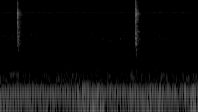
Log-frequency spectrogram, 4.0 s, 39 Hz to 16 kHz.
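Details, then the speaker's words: Zhaoxin/Sagitta RXN-303D 0-30V 5A bench power supply under full load, drawing about 269 W from the mains and warming up. Two sharp clicks are heard over a low hum as the thermal switch trips and the cooling fan starts. "did you hear that there was a click actually a quite a loud click and then the fan is running"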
